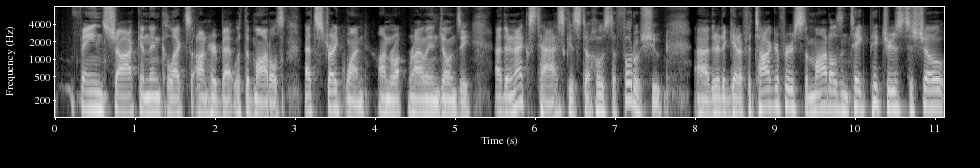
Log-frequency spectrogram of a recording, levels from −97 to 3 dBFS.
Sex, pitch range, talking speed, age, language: male, 110-145 Hz, 220 wpm, 30-49, English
